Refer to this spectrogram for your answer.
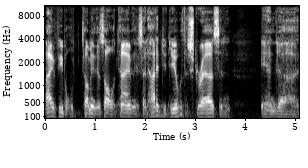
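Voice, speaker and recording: Pitched fairly low, a man talks at a moderate pace with fairly even intonation. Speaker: business owner. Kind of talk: interview. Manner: loud.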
